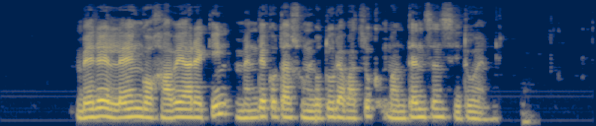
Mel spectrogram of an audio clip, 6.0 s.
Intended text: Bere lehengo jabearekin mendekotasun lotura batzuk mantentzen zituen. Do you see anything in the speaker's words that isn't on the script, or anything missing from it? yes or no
no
